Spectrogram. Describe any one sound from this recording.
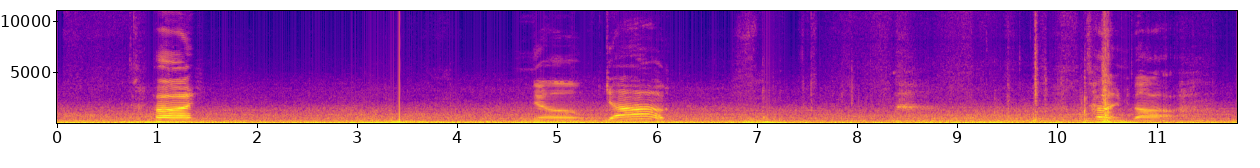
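A young man talks casually and laughs close to a phone microphone.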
